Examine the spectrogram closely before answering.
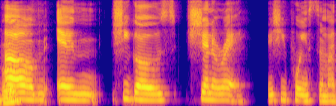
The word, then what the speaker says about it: Shaneiree: pronounced Shaneiree, Mm.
